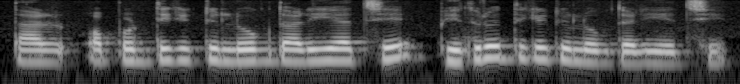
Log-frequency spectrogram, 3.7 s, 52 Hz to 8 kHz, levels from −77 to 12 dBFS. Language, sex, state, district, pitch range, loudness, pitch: Bengali, female, West Bengal, Cooch Behar, 200-220 Hz, -14 LUFS, 210 Hz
